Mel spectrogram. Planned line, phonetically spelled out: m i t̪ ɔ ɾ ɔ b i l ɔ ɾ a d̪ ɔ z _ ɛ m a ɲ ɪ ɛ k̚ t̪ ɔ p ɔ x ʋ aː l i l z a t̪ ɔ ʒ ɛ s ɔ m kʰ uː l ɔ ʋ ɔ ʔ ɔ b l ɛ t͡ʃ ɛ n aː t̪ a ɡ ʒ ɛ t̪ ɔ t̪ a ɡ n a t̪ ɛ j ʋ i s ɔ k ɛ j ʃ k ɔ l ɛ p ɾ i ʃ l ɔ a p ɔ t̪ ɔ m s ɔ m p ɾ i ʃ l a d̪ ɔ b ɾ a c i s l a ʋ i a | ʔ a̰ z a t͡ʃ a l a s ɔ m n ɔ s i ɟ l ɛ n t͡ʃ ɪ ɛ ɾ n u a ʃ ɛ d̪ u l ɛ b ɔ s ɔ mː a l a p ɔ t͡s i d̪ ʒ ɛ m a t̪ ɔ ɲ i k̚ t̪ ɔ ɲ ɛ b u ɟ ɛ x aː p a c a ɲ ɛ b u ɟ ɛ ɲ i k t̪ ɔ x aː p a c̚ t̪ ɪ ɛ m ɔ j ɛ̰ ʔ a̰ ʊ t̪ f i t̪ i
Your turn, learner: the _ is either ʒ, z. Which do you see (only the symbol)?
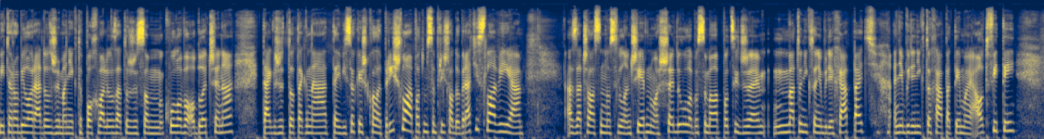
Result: ʒ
